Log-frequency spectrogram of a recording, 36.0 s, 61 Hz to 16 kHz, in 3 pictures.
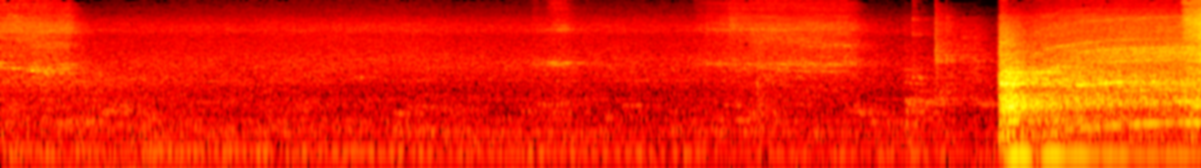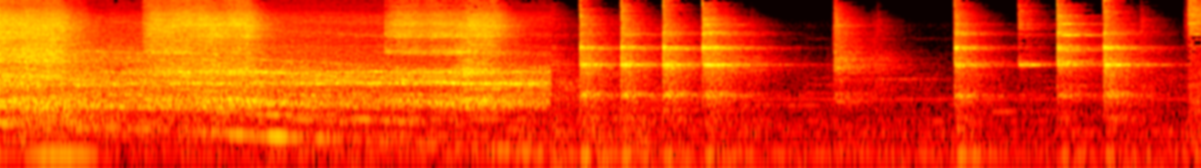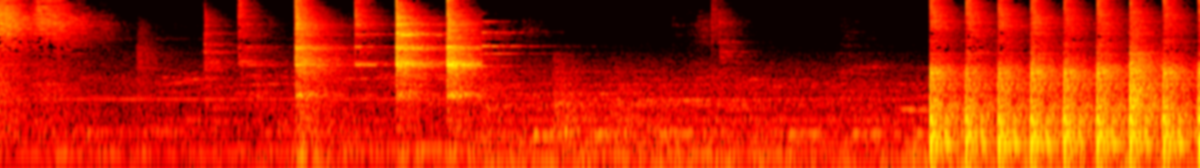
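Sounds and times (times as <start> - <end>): cut-off saw cutting steel: 10.0 - 17.6.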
